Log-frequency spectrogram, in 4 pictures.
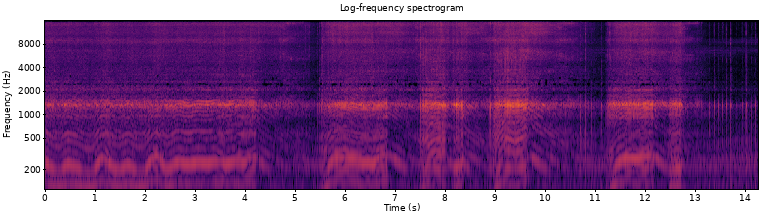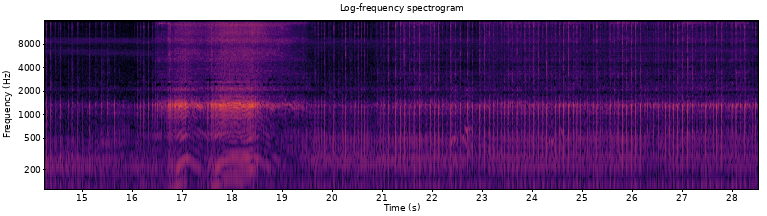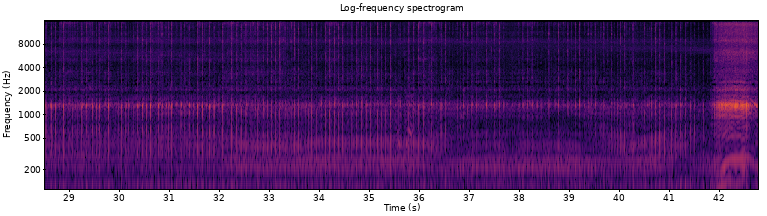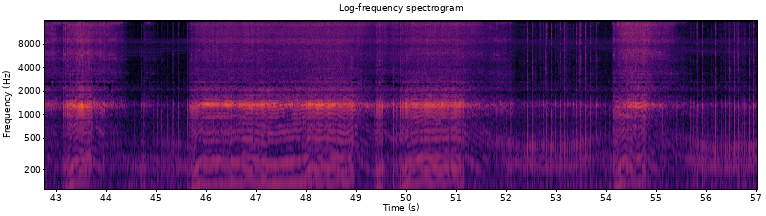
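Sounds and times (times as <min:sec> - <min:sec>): chainsaw revving: 0:00.0 - 0:57.0
two-stroke chainsaw idling: 0:00.0 - 0:57.0.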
